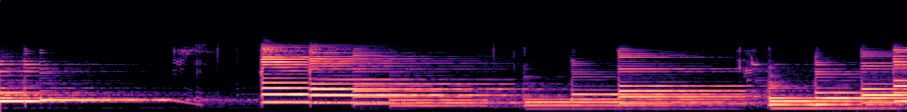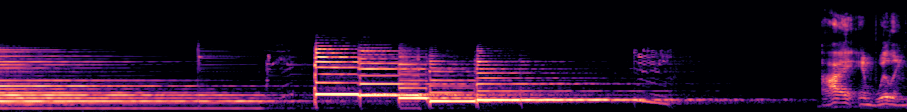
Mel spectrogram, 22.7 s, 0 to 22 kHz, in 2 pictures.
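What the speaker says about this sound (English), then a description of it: "Brian, give us just one little a few note lead line, just so they can hear the verb, no delay." An electric guitar through a Line 6 Helix Orange Rockerverb amp model plays a slow lead line of sustained, singing notes soaked in reverb with no delay, each ringing out and decaying between phrases.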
